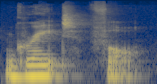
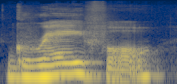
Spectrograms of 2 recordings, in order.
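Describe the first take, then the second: First: The T is gently released before the second syllable. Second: The T sound is left out entirely. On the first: The speaker calls it right. "do a gently released T" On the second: The speaker calls it wrong. "you don't want to say grayful"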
